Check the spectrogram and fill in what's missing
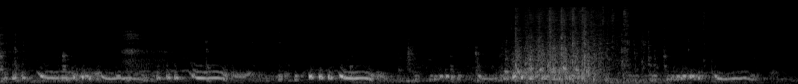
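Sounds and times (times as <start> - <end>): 
pigeons cooing with low burbling calls: 0.0 - 7.8
fluttering wings or rustling: 5.0 - 6.7.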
